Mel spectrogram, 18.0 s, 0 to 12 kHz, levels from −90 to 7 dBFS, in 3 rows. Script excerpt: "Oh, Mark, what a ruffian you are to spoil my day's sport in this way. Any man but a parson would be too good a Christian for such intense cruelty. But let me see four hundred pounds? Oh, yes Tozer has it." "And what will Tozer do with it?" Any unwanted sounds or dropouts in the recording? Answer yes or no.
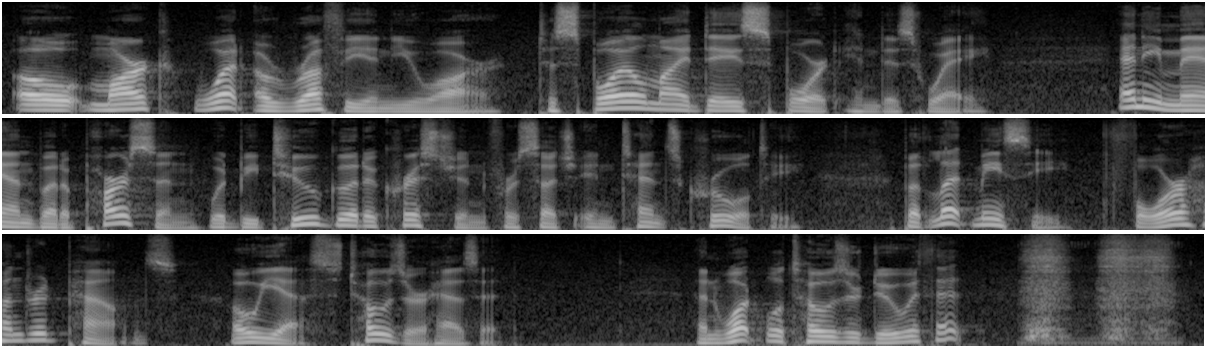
yes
